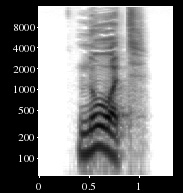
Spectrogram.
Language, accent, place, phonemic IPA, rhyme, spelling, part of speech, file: German, Germany, Berlin, /noːt/, -oːt, Not, noun / proper noun, De-Not.ogg
- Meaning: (noun) 1. need, imminence 2. necessity, poverty 3. emergency, crisis; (proper noun) alternative spelling of Nut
